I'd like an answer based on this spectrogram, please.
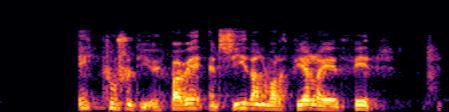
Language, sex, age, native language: Icelandic, male, 50-59, Icelandic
